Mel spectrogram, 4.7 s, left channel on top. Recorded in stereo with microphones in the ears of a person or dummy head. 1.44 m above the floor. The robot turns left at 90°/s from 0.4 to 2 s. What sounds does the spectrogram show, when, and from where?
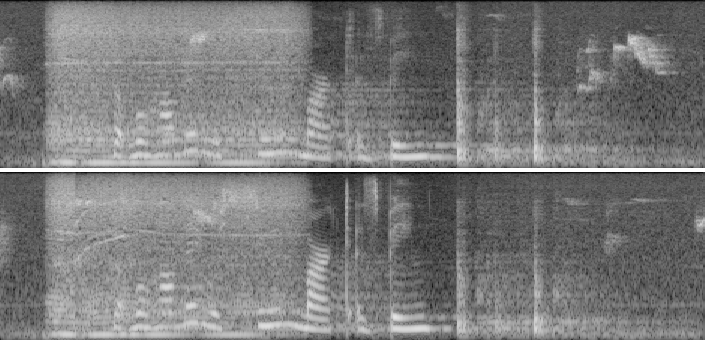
0.8 s a woman speaking: 30° left, 0.7 m; by 3.0 s 80° right, 0.7 m
3.0 s tapping: 35° left (ahead or behind), 1.0 m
